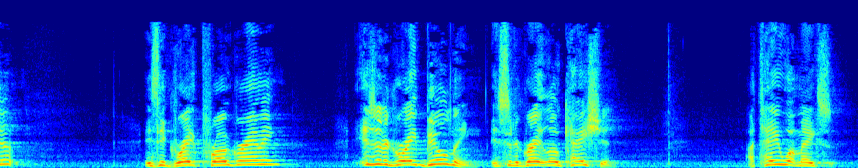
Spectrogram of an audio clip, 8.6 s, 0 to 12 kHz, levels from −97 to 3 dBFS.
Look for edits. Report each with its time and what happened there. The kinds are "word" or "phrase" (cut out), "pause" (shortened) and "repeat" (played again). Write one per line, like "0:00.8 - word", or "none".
none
